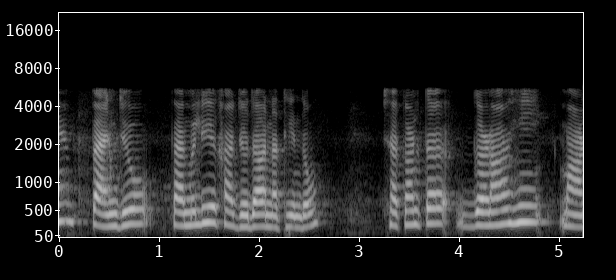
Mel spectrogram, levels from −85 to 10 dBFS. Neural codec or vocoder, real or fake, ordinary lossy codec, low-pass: codec, 16 kHz, 6 kbps, DAC; fake; none; 5.4 kHz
